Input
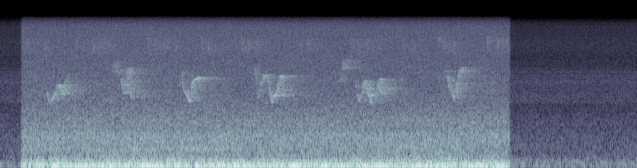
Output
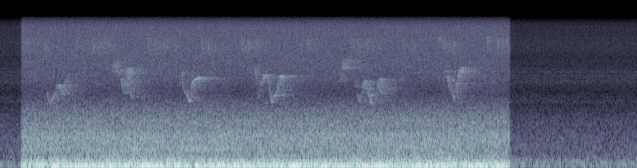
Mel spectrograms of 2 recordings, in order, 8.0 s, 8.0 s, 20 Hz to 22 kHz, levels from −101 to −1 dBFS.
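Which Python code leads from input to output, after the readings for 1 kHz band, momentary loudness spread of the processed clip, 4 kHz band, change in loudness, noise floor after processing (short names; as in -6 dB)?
-1.0 dB, 2 LU, -7.0 dB, -0.5 dB, -46 dBFS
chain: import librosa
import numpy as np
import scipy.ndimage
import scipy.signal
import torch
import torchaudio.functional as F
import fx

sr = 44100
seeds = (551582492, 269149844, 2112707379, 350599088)

y = fx.peak_eq(x, sr, hz=2700.0, db=-12.5, octaves=0.95)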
